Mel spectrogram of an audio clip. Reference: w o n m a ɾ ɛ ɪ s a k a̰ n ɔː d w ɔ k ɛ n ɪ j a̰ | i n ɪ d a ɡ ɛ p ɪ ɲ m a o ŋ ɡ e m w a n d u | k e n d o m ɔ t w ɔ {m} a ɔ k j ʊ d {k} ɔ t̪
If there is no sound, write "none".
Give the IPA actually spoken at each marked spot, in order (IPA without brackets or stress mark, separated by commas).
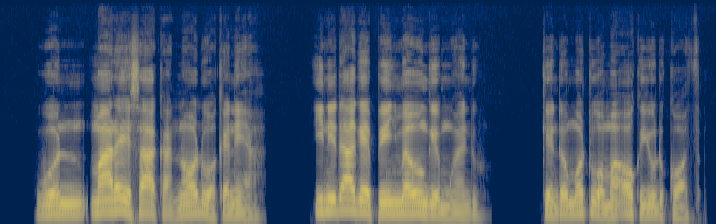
m, k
